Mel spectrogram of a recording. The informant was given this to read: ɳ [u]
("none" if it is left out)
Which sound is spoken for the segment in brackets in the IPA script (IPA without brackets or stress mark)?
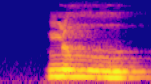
u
